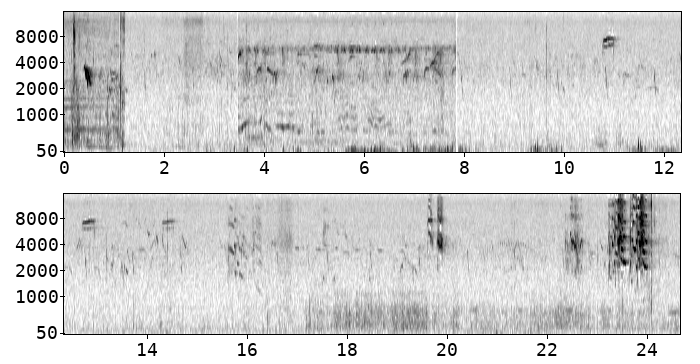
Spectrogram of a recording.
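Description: Quiet natural ambience with scattered bird chirps and calls, growing busier for a moment near the end.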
